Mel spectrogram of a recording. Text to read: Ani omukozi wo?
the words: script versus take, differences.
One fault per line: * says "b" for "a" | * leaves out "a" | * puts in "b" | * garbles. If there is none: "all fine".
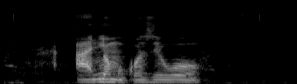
all fine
